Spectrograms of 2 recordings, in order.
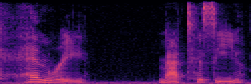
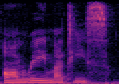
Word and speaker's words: Henri Matisse: by an artist named anri matisse when it's written out it looks like henry matissi but it's pronounced henri matisse so he was born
